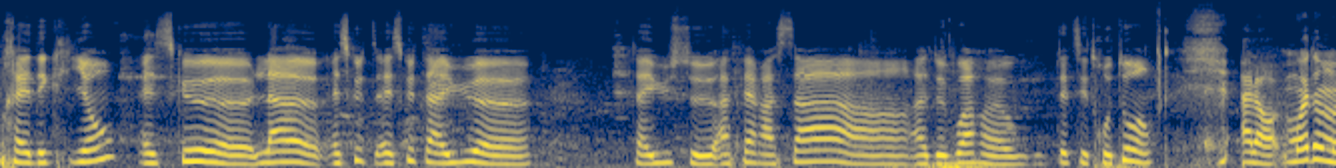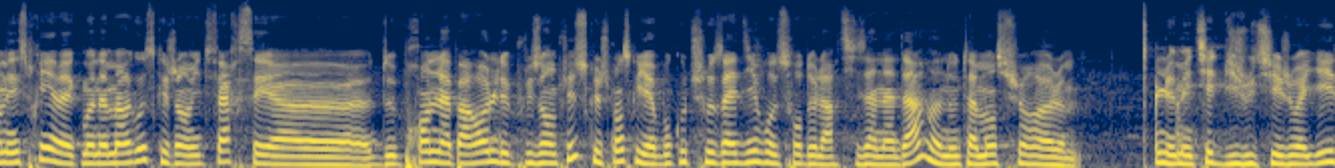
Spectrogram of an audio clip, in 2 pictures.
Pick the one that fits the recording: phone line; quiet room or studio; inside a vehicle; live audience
live audience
